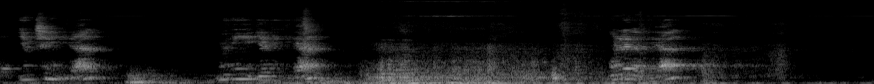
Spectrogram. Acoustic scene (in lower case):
elevator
